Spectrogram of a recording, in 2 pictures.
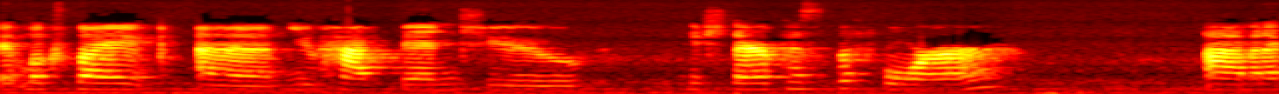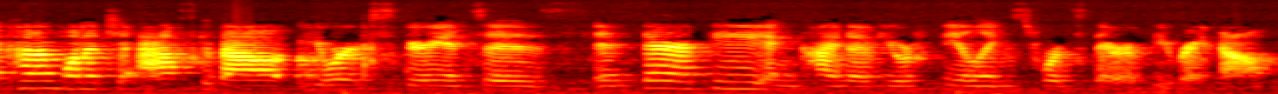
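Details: Adult woman speaking, role-played speech-language pathologist; clinician speech.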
